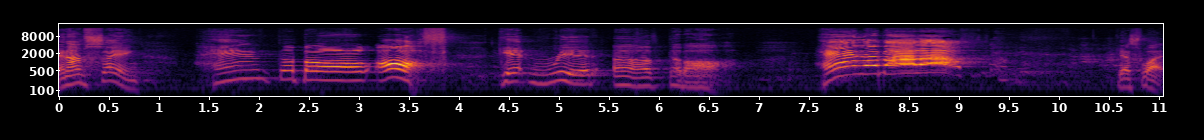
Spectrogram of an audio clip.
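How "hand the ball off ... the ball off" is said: very high, very loud, slow swooping rising yell. Recounting a football play he watched, the speaker reenacts his yelling: retelling a yell. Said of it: "I'm sitting there and I'm yelling".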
